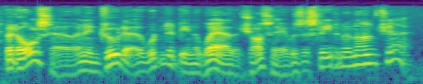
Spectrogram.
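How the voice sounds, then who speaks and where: A seasoned police chief inspector in an audio drama. His low, husky voice moves expressively as he deliberately lays out a case with wry reflection. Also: sing-song, full character voice. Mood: reflective. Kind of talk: radio drama dialogue, recounting a case.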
